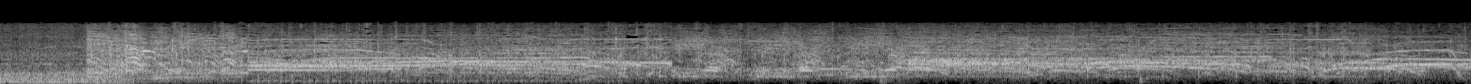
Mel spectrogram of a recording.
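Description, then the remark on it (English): A large crowd of onlookers in Cleveland cheers and shouts continuously as a police motorcade parts the crowd for Amanda Berry's homecoming on Wednesday, a dense wash of excited voices and whoops that stays loud throughout, with scattered higher yells rising above the roar. “A police motorcade parted crowds of cheering onlookers as Amanda finally arrived home Wednesday.”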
